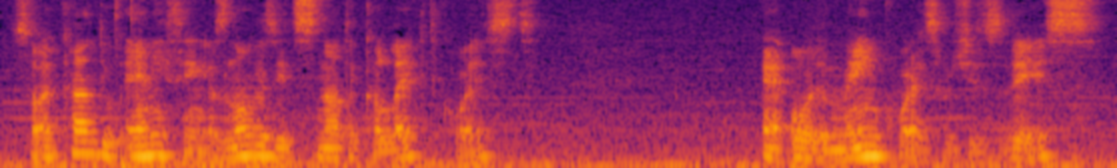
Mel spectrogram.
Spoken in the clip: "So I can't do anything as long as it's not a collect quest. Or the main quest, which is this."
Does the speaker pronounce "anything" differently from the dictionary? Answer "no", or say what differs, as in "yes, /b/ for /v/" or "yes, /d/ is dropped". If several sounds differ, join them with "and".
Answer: no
